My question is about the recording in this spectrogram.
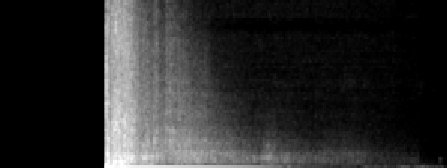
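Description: A single sudden deep boom about a second in, out of silence, dying away over about two seconds: a cinematic impact hit.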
